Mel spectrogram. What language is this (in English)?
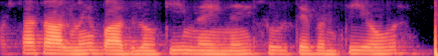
Hindi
